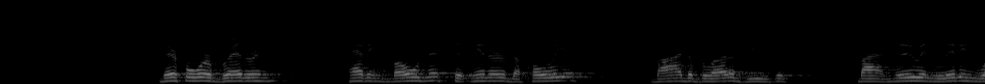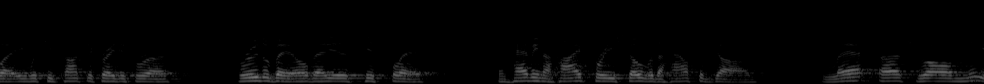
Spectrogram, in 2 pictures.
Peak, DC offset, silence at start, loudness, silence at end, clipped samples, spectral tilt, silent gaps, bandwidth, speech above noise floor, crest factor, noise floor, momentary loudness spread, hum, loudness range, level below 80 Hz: -34 dBFS; under 0.1%; 1.6 s; -50 LUFS; 0 s; under 0.1%; -6.5 dB/octave; none; 7.2 kHz; over 40 dB; 18 dB; under -90 dBFS; 11 LU; none; 3 LU; under -90 dBFS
